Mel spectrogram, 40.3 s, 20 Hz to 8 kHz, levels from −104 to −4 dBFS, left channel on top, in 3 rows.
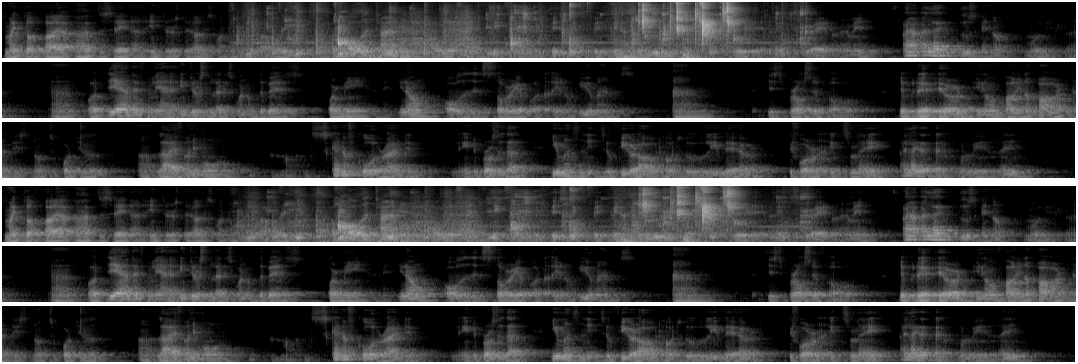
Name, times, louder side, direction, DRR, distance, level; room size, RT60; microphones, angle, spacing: voice 1, 0.0-3.6 4.1-8.5 9.0-10.9 11.3-13.5 14.0-17.0 17.5-21.3 21.8-22.3 23.0-24.1 24.6-28.1 28.6-29.6 30.3-30.4 30.7-32.1 32.5-33.3 33.7-36.3 36.7-39.6, equal, 10° right, 3 dB, 0.4 m, -52 dB
sound 1, 2.8-10.1, left 4 dB, 85° left, 0.7 m, -43 dB
3.9 x 3.7 x 2.5 m, 0.91 s
head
